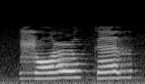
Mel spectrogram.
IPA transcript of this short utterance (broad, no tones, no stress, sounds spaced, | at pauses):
ʐ ɔ ʕ u k ɛ v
